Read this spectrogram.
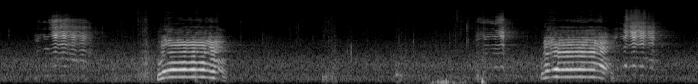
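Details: Kiko-Boer cross mother goat calling her two-and-a-half-month-old daughter for milk: two long, wavering, nasal bleats about four seconds apart, each with shorter higher bleats, perhaps from the kid, around them.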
